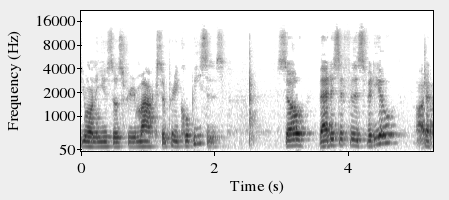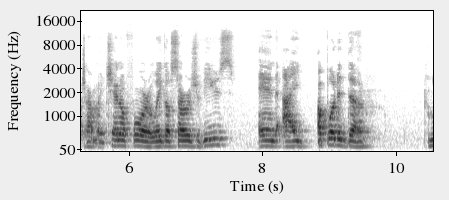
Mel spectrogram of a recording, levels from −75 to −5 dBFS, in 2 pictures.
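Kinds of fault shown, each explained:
Frames out of order: two adjacent blocks of frames, each about 93 ms and likely four frames long, were decoded in swapped order, so the stretch from 5.15 to 5.35 s plays with its halves exchanged. It comes across as a brief garbled flutter. Unlike a dropout or a repeated frame, nothing goes missing or doubles and no time is lost; the same sound simply arrives rearranged.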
